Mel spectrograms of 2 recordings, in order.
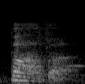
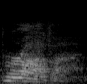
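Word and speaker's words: Bava: seems that the directors last name is properly pronounced bhava not Brava my dumbass producers insist we'll going on American movie classics pronounced it Brava well who are you going to believe me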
